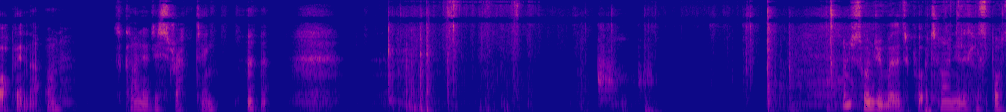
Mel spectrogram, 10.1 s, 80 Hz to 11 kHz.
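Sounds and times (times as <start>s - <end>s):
pot handled in gloved hands: 3.8s - 10.0s.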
